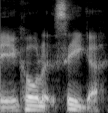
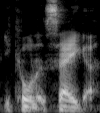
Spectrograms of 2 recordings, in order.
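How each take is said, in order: First: Sega is said the way Australians say it. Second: Sega is said the way Britons and Americans say it. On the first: This is how people in Australia say it. "if you lived in Australia, you call it Sega" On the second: This is how people in the UK or US say it. "If you come from the U K or the U S where they had actual T V ads for it, you call it Sega"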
